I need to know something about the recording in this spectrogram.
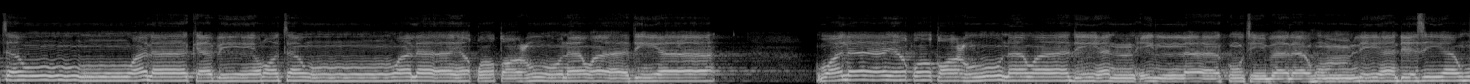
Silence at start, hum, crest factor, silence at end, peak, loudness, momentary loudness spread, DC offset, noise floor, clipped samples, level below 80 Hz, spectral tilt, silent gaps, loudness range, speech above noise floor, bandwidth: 0 s; none; 8 dB; 0 s; -12 dBFS; -21 LUFS; 2 LU; under 0.1%; -47 dBFS; under 0.1%; -54 dBFS; -7 dB/octave; none; 2 LU; 27 dB; 11.5 kHz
